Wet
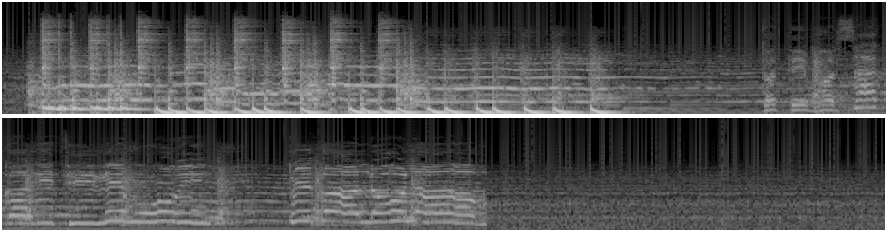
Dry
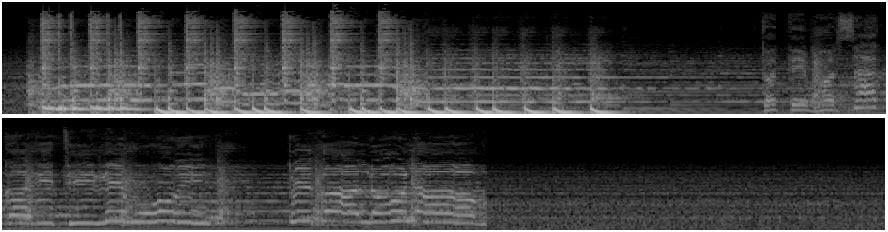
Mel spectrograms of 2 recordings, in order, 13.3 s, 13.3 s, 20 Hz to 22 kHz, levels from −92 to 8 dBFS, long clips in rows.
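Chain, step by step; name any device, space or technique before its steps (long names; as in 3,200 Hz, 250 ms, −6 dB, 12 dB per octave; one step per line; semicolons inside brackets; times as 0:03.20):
lo-fi chain (low-pass filter 7,000 Hz 12 dB per octave; tape wow and flutter 29 cents; surface crackle 86 per second −39 dBFS)
level +8 dB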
